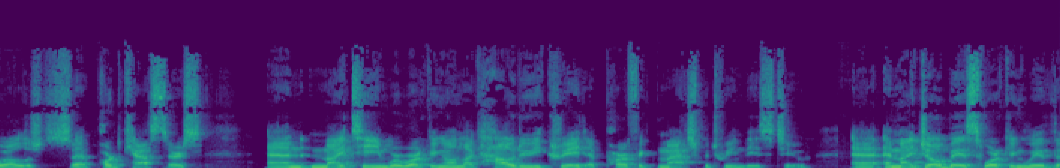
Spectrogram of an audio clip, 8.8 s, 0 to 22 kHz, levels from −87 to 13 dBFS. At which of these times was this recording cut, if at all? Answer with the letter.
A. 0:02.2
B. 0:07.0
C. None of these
B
